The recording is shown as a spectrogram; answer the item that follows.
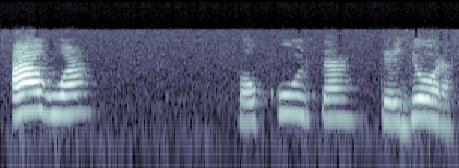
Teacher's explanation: Además, cuando una palabra termina en vocal y la siguiente empieza por vocal o por H, se produce una sinalefa. Con la sinalefa se pronuncian dos sílabas como una sola y por tanto se cuenta también como una.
